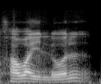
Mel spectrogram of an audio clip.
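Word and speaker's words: فويل: Fawailul lil musallin. Untuk fawailul pengucapannya jangan juga terlalu lama. Fawailul lil ya.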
